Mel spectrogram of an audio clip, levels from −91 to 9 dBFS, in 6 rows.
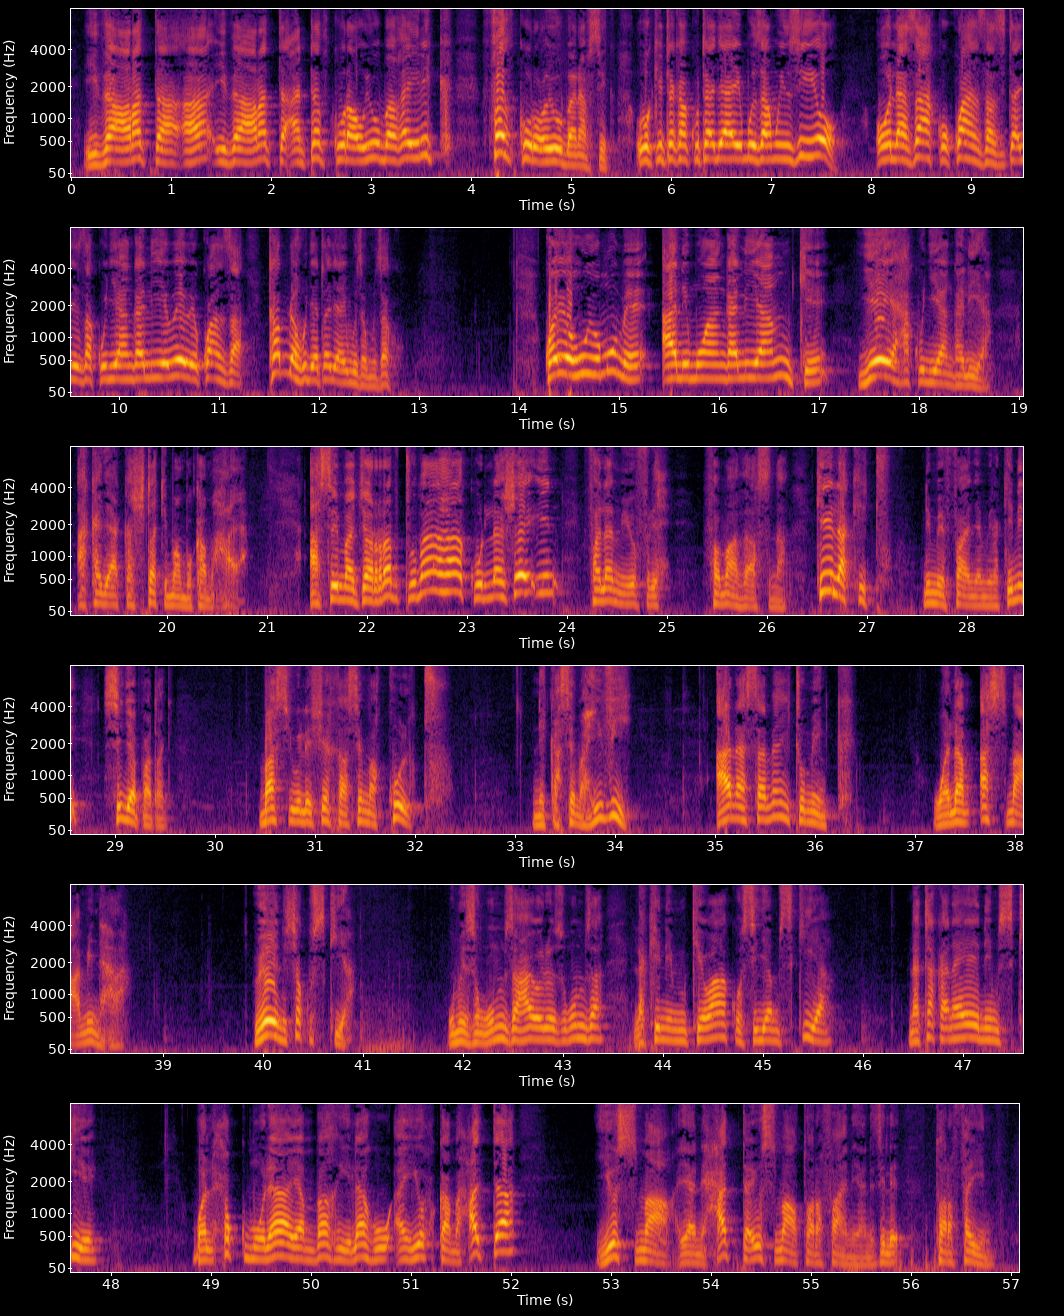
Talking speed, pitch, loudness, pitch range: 85 wpm, 170 Hz, -15 LUFS, 135-215 Hz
